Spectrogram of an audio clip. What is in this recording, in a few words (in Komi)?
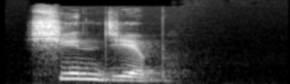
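"синдзеб", Komi, female; kpv audio dict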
